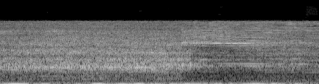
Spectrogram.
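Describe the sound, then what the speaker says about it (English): A welding machine under test gives a loud, continuous harsh buzzing hiss that drops slightly in tone partway through, close and alone without voices. "Test the welding machine."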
